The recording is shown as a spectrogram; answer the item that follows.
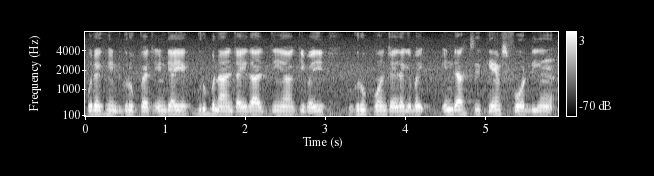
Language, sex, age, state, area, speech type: Dogri, male, 18-30, Jammu and Kashmir, rural, spontaneous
